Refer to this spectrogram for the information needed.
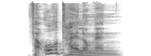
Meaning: plural of Verurteilung
- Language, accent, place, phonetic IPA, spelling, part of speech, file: German, Germany, Berlin, [fɛɐ̯ˈʔʊʁtaɪ̯lʊŋən], Verurteilungen, noun, De-Verurteilungen.ogg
